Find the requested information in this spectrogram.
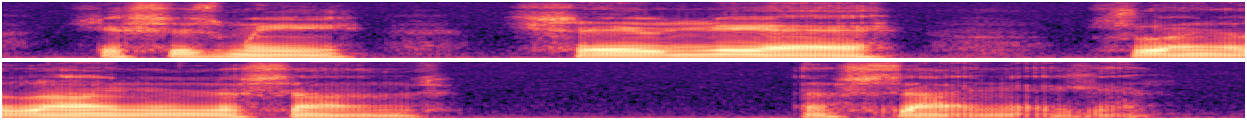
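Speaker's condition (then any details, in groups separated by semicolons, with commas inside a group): Stage 4 tongue cancer, hemiglossectomy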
